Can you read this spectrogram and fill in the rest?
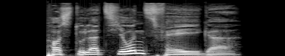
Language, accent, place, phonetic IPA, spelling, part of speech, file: German, Germany, Berlin, [pɔstulaˈt͡si̯oːnsˌfɛːɪɡɐ], postulationsfähiger, adjective, De-postulationsfähiger.ogg
- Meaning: inflection of postulationsfähig: 1. strong/mixed nominative masculine singular 2. strong genitive/dative feminine singular 3. strong genitive plural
